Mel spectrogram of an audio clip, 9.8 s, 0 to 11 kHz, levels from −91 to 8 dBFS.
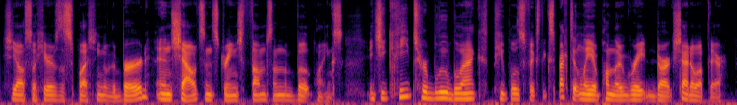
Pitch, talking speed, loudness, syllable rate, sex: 115 Hz, 200 wpm, -23 LUFS, 4.8 syllables/s, male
